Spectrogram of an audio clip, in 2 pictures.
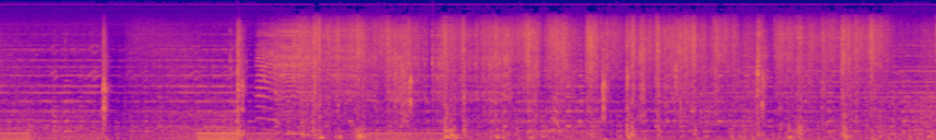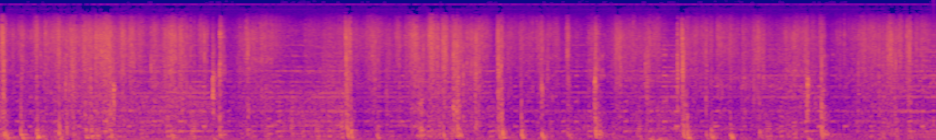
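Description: Music score, then from about four seconds in a dense, rapid run of sharp chopping knocks and clicks: the sound effect of a magic axe hacking at a tree by itself.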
